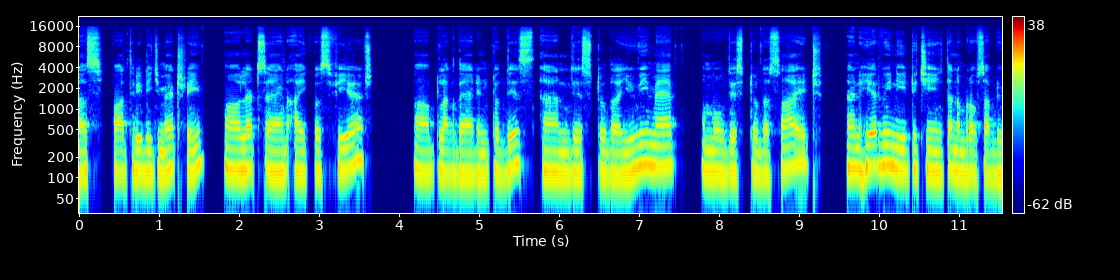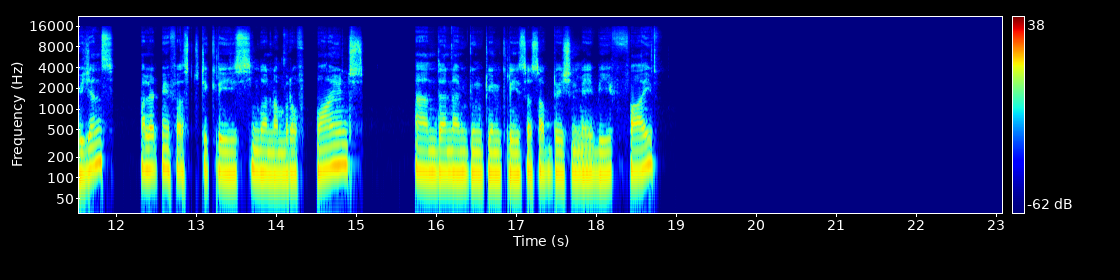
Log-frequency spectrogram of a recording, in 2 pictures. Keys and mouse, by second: 0.2 click, 0.3 shift+a, 0.5 shift+a, 4.3-5.0 drag, 6.0-6.8 drag, 7.2-8.3 drag, 7.5 ctrl+z, 7.5 x, 8.7 drag, 9.1 drag, 9.4 shift+Left, 9.4 ctrl+s, 12.6-14.6 drag, 14.0 shift+Right, 15.9-18.5 drag, 19.2 shift+Right, 19.3 shift+Left, 20.2 space, 21.2-21.9 drag, 22.4 click.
